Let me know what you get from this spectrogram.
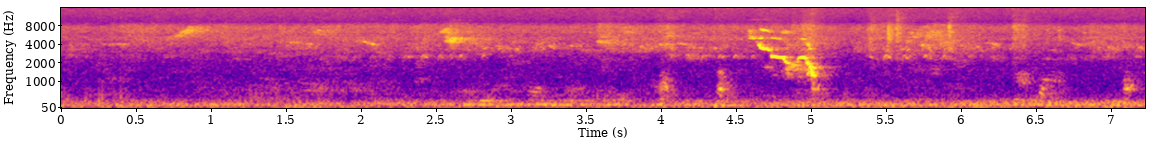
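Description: Faint outdoor background hum with a few short bird calls, the loudest a quick falling call about five seconds in.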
